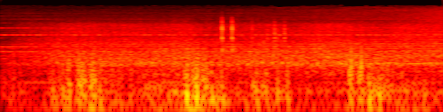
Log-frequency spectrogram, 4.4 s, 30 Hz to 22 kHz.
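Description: Audi S5 Convertible driving by at road speed: a loud rumbling rush of engine, tyre and wind noise that swells up about half a second in, with a few light clicks near the middle.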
